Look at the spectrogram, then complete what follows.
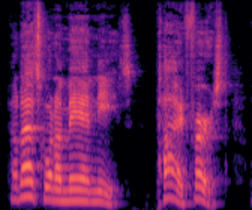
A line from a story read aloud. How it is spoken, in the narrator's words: laughed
